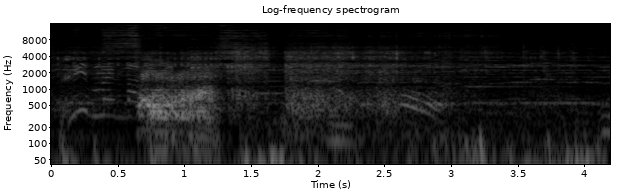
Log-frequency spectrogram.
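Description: Animated film soundtrack played through a tablet's speaker: music and a voice, with a loud crash about a second in as the house is smashed.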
